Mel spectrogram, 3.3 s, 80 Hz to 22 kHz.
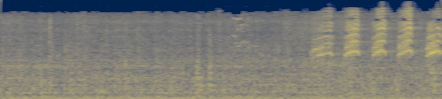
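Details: Crowned Lapwings in Sabi Sands on a morning safari drive, 20 November 2015, very upset, probably with a nest nearby and mobbing a passing leopard, give about five loud, strident, ringing notes in quick succession, over steady vehicle engine rumble.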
